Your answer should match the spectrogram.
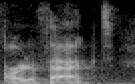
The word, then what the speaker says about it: RTFKT: You know, there's this the RTFKT Studios. It's actually pronounced Artifact.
